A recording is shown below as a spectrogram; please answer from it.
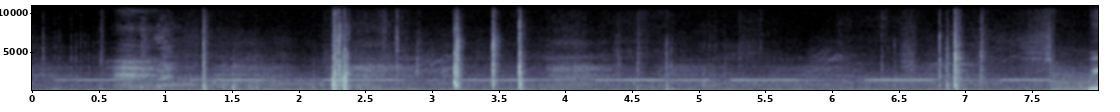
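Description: Nuna infant car seat being set and latched onto its base in a truck's back seat: a series of sharp clicks and knocks, the loudest a little over two seconds in. Under them a steady high electronic tone from the truck sounds with short breaks until near the end.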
